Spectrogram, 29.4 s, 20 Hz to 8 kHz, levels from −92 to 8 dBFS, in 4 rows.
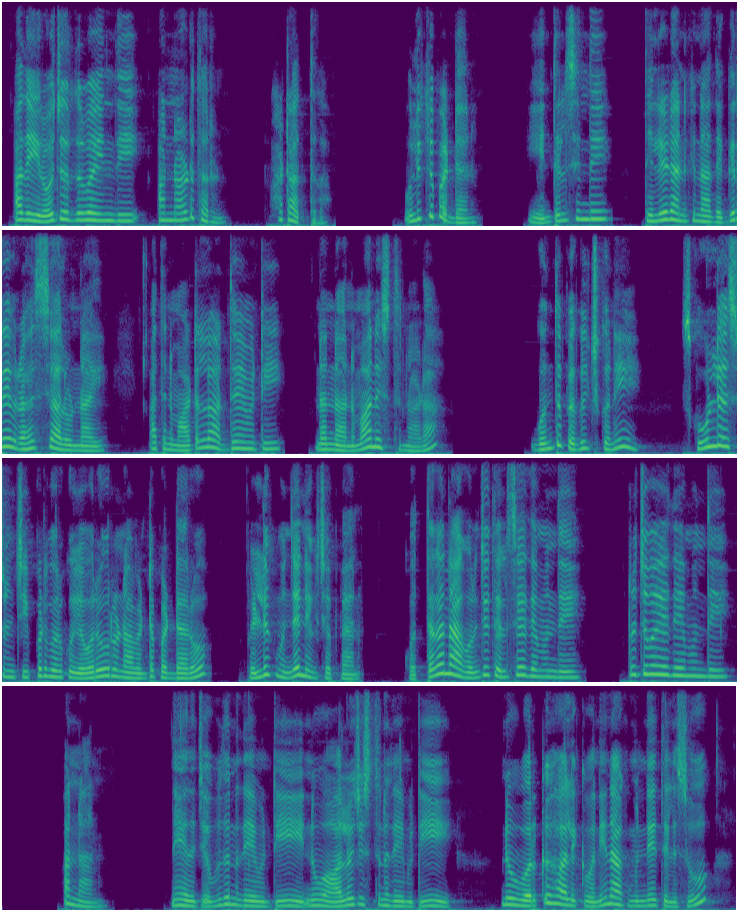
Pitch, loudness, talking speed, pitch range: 215 Hz, -23 LUFS, 95 wpm, 175-255 Hz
